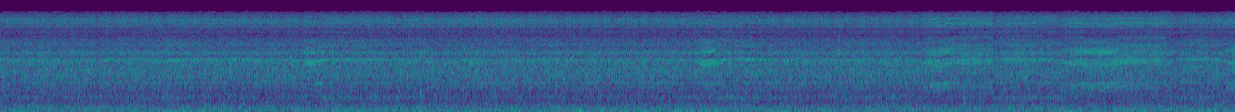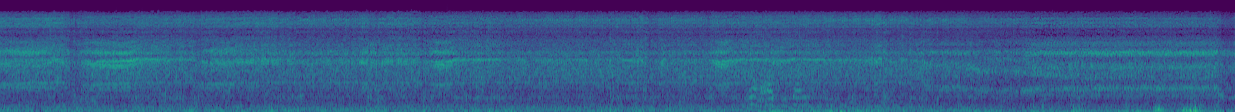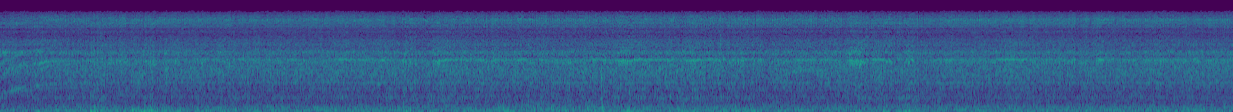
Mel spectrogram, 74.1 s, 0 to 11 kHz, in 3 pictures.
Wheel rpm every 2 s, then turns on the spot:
230, 230, 230, 230, 230, 230, 230, 230, 230, 230, 230, 220, 220, 220, 230, 230, 230, 230, 230, 230, 230, 220, 180, 160, 150, 210, 230, 230, 230, 230, 230, 230, 230, 230, 240, 230, 230.
none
